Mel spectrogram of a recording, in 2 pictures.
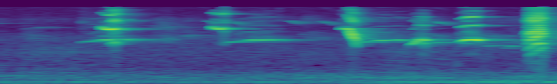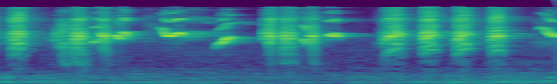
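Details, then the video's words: Long-tailed shrike 'toet toet' song aimed at prompting other shrikes to sing: a few thin, clear whistled notes open it, then it breaks into fast, scratchy chattering mixed with squeaky mimicry-like phrases. "Suara Cendet Gacor Toet toet Efektif Anti Gagal Bikin Cendet Malas pun Langsung Nyaut Bunyi Seketika"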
